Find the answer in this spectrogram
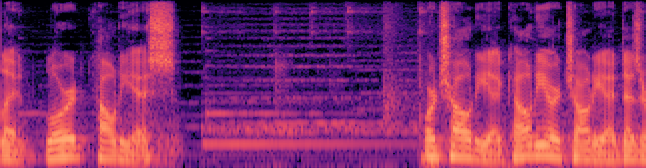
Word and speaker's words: Chaldea: The CH is like a K, so Chaldea.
